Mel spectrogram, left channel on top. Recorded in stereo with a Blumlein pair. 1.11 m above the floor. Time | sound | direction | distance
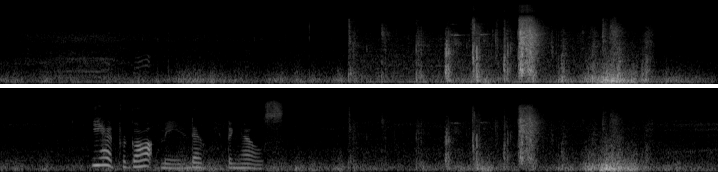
0.9 | a woman speaking | 50° right | ?
3.5 | running footsteps | 25° left | ?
